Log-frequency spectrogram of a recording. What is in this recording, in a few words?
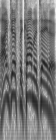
"leave me alone", US Sports, speech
